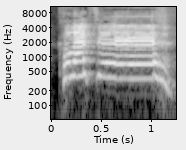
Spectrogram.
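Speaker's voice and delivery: high, loud, slow cry of recognition; excited call out. Real, not acted. Reader suddenly greeting her collective audience, loud excited call.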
